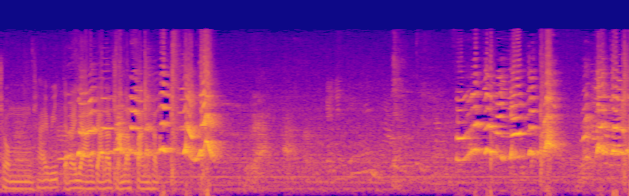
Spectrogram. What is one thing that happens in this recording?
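A woman wails and cries out loudly, close by.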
